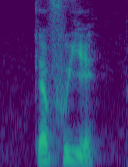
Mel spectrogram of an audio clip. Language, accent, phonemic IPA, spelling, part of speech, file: French, France, /ka.fu.je/, cafouiller, verb, LL-Q150 (fra)-cafouiller.wav
- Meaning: to play up, be in a mess, fall apart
